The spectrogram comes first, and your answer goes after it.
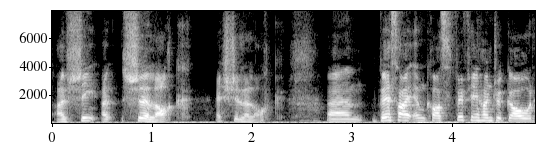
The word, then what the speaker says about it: Shillelagh: It's pronounced Shillelagh because it's Celtic.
